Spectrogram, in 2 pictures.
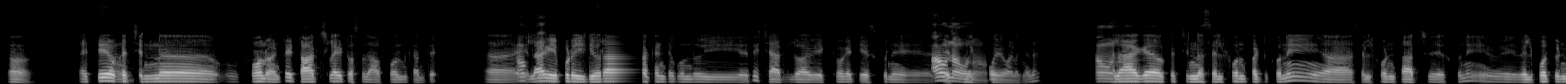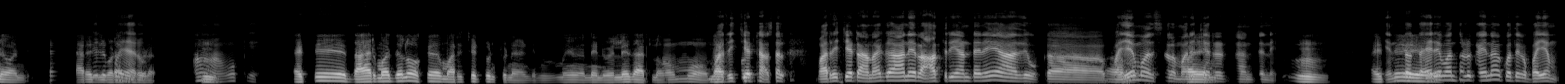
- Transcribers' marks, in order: drawn out: "చిన్నా"; in English: "టార్చ్"; static; distorted speech; in English: "డ్యురా"; in English: "సెల్ ఫోన్"; in English: "సెల్ ఫోన్ టార్చ్"; other background noise; drawn out: "ఒకా"; "చెట్టంటేనే" said as "చెరట్టంటేనే"
- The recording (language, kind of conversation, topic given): Telugu, podcast, ఒంటరిగా ప్రయాణించే సమయంలో వచ్చే భయాన్ని మీరు ఎలా ఎదుర్కొంటారు?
